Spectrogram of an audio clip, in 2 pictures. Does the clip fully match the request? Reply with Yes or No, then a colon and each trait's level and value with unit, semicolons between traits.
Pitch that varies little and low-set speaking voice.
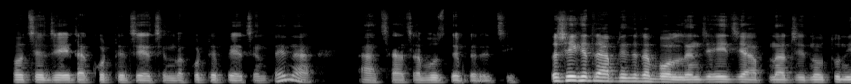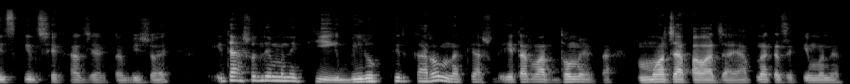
No: average, 3.0 semitones; low, 110 Hz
